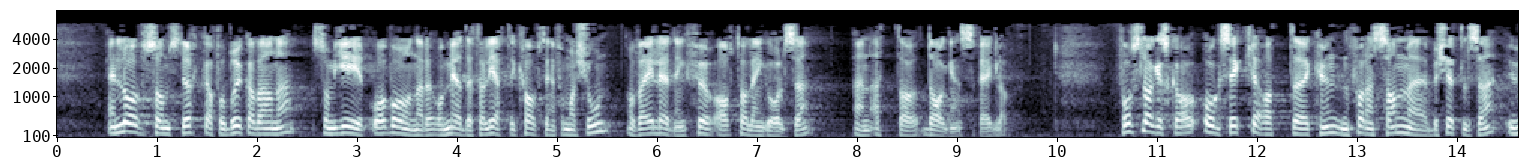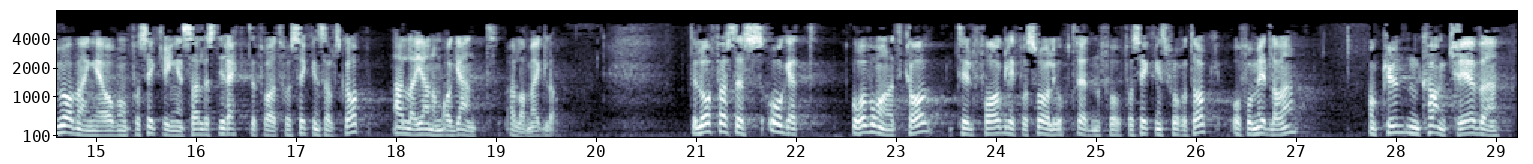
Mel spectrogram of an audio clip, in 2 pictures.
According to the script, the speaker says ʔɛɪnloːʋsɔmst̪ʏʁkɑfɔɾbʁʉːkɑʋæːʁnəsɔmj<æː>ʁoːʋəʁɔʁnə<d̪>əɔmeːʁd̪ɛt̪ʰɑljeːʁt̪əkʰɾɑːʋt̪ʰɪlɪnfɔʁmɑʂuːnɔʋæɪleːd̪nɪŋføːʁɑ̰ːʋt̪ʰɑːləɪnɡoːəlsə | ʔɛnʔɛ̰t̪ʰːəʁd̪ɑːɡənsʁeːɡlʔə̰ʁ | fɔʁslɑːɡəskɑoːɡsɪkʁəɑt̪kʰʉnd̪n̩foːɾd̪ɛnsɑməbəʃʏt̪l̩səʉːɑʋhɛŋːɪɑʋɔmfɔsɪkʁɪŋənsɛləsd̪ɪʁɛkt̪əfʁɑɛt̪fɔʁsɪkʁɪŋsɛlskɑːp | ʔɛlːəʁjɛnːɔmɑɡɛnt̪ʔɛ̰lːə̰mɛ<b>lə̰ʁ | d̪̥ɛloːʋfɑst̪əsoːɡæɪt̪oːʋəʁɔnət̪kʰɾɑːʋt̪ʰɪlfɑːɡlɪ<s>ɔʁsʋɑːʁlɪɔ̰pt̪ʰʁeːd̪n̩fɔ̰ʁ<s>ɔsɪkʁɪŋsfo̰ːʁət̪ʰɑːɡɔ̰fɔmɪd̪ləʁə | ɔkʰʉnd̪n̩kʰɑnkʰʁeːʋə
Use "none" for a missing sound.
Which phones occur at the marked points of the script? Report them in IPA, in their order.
iː, d̪, ɡ, f, f

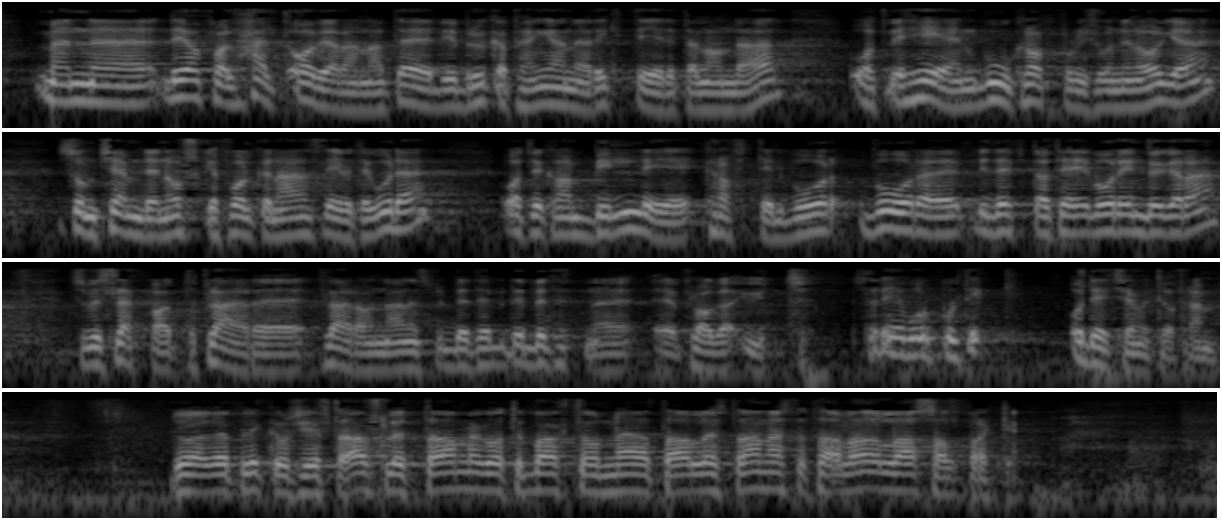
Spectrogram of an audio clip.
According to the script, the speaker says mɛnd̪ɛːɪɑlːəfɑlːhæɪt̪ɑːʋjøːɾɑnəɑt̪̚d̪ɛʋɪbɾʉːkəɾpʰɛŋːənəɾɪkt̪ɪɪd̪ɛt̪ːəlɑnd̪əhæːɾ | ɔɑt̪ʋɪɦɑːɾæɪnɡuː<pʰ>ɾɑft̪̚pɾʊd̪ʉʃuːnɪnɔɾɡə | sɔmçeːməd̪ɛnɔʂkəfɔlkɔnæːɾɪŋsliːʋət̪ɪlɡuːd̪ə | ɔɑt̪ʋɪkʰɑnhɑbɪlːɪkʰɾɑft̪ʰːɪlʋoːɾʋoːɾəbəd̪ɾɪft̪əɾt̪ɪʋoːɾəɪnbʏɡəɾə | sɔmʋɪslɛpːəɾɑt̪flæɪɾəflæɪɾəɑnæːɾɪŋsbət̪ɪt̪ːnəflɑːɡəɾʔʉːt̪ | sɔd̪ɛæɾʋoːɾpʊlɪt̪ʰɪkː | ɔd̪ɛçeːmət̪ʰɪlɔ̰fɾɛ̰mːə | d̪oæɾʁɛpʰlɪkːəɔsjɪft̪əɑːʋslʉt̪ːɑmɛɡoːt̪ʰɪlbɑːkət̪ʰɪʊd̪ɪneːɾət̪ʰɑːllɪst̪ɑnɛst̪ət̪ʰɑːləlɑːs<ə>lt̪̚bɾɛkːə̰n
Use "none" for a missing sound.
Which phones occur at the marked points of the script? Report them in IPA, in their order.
kʰ, ɑ

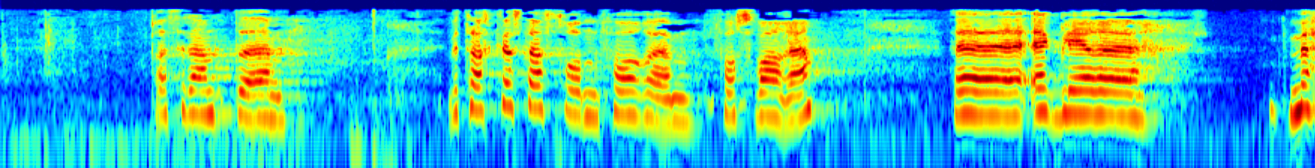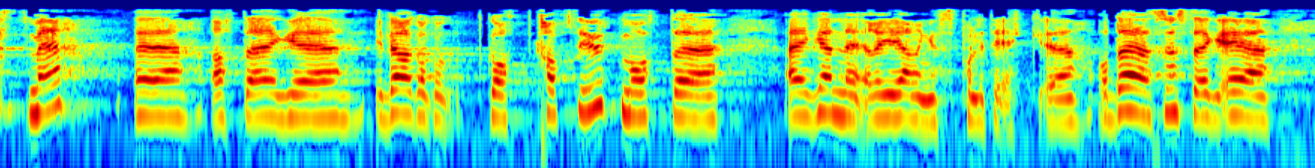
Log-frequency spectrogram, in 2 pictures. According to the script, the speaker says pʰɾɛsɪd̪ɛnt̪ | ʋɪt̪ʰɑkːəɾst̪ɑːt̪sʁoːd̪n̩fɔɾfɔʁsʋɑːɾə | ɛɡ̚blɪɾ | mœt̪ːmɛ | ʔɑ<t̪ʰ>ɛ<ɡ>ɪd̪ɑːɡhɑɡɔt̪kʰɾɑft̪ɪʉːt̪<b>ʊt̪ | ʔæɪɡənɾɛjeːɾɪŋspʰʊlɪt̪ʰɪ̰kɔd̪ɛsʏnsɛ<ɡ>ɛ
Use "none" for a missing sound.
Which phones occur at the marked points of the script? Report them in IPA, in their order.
t̪, ɡ, m, ɡ

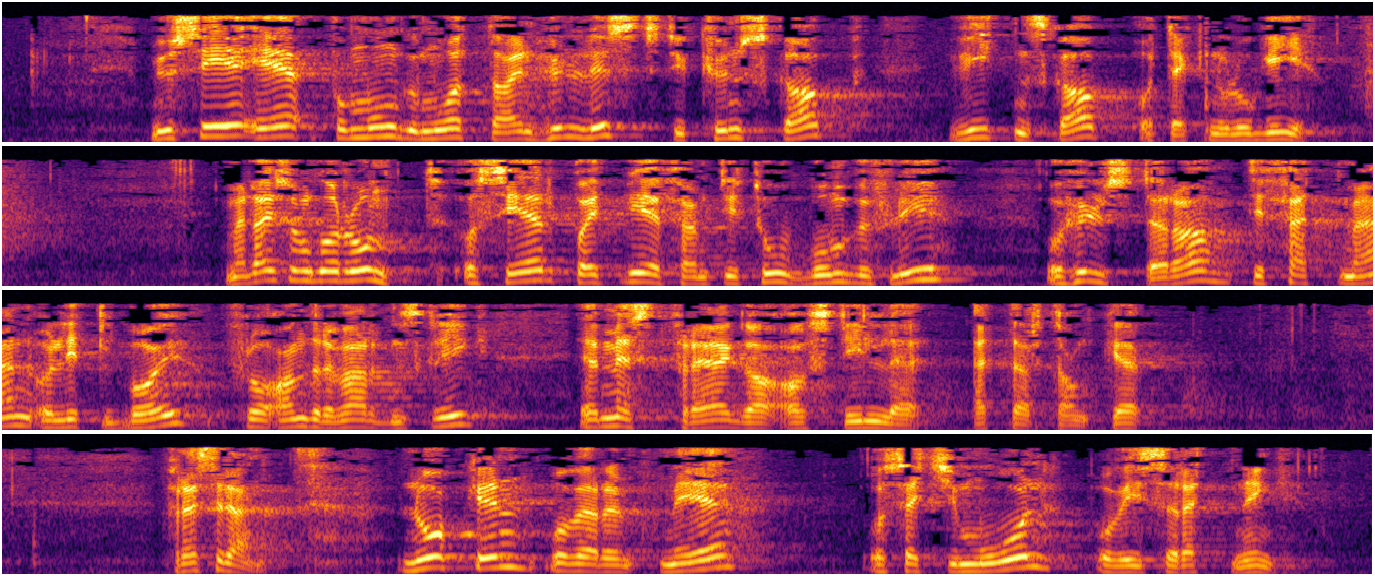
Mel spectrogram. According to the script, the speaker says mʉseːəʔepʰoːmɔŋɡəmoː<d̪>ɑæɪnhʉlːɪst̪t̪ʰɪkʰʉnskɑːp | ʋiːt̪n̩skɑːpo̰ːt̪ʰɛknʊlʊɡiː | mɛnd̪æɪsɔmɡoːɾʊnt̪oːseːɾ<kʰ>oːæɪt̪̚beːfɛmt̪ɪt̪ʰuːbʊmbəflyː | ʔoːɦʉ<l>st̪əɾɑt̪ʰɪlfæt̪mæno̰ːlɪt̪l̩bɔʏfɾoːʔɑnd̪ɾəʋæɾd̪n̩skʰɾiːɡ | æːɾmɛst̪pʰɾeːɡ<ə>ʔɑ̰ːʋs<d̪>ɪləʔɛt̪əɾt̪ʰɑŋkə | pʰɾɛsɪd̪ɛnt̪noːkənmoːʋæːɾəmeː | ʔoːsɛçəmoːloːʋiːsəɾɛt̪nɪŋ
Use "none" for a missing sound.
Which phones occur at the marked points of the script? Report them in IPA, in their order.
t̪, pʰ, l, ɑ, t̪

